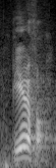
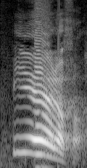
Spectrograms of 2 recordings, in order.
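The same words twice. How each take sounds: First: Said in the usual way. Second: Much higher and louder, a happy falsetto cry; delighted squeal. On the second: Real, not acted. Admiring a good metal fit.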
